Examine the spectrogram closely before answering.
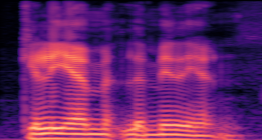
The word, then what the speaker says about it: Guillaume Le Million: For Revacol, your city, that meant only one thing: Guillaume Le Million. And okay, drama. If it doesn't rhyme, you're not pronouncing it right.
